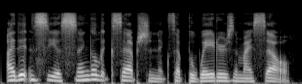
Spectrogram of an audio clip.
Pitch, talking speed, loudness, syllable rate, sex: 170 Hz, 220 wpm, -17 LUFS, 5.9 syllables/s, female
